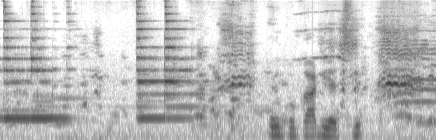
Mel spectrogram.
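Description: Goat kids bleating: two steady, high calls in the first two seconds, then shorter wavering ones.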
